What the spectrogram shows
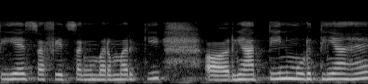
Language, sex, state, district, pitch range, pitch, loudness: Hindi, female, Bihar, Vaishali, 230-255 Hz, 240 Hz, -24 LUFS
